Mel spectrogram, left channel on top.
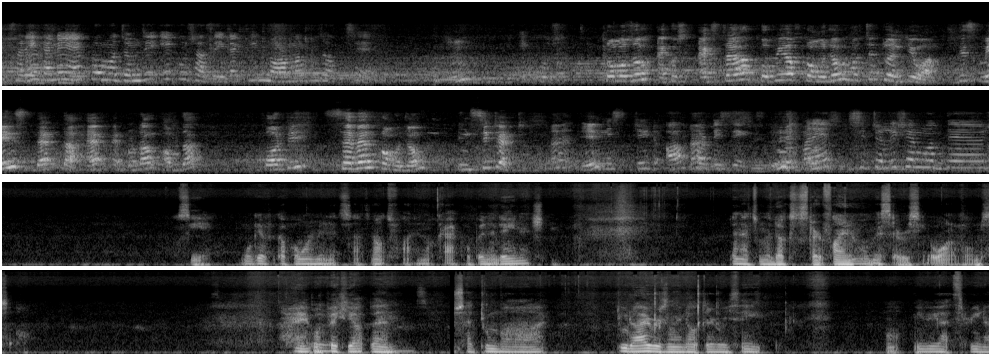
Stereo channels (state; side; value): different; both; correlation 0.00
